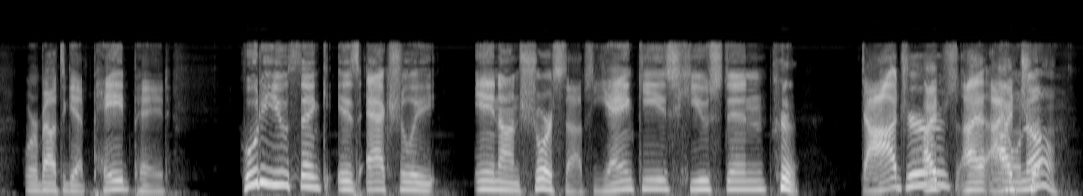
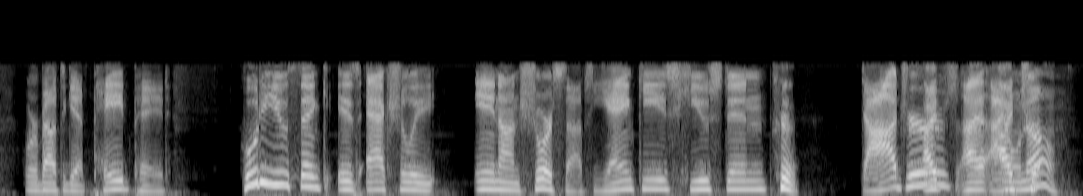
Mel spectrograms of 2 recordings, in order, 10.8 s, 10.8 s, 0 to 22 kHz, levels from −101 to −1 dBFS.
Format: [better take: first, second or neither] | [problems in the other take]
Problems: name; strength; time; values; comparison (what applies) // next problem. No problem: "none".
first | garbled, watery; badly; nothing above 5.5 kHz; slightly in the first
